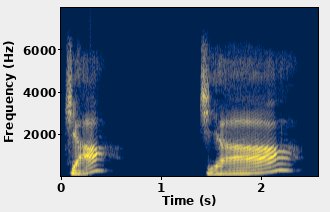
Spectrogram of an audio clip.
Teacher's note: There's also a second tone. The second tone is going upward as you read this word. It's called the ja, ja, all the way up.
